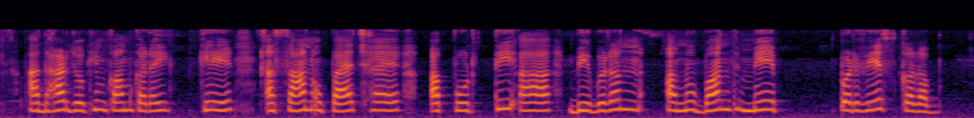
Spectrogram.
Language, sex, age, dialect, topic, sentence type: Maithili, female, 18-24, Eastern / Thethi, banking, statement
